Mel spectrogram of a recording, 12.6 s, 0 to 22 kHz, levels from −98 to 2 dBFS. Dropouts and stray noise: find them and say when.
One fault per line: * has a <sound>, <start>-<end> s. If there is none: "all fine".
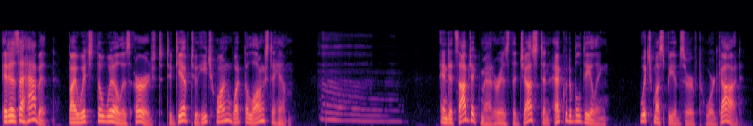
* has a sigh, 5.3-6.8 s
